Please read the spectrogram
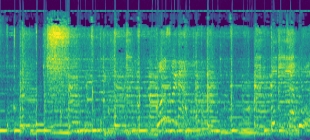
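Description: Live band music with electric guitar to the fore.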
